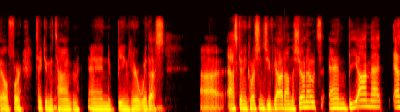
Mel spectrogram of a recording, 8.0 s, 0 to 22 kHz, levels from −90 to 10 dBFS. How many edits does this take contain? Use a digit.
0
